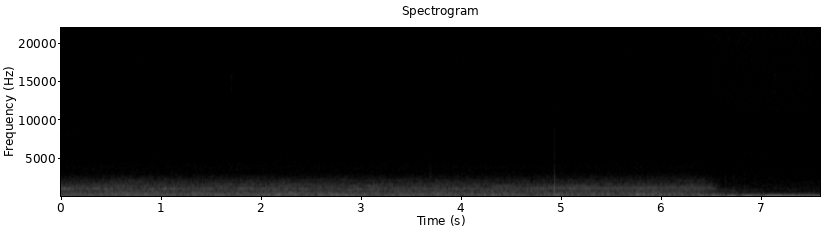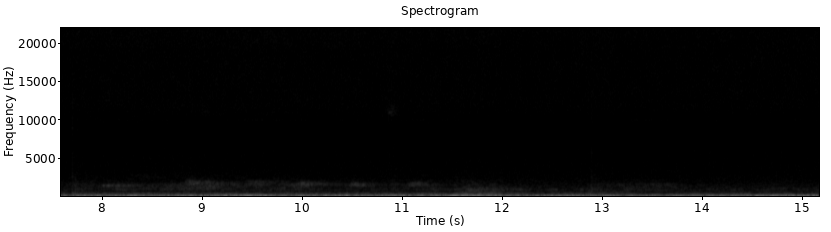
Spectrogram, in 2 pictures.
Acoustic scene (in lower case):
elevator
